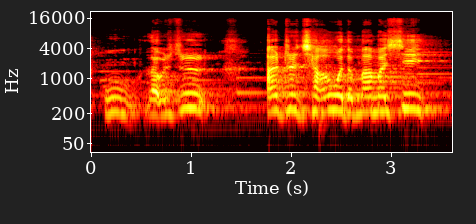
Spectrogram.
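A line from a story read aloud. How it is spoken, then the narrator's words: Child crying. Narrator (Chinese): 小朋友哭着说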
